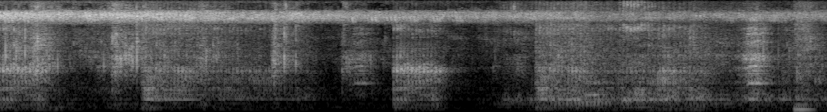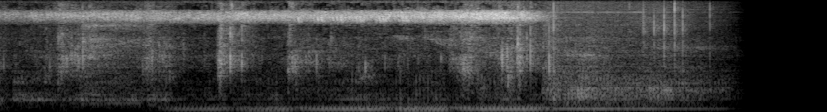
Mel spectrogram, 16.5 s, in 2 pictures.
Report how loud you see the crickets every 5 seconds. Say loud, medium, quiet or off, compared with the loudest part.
loud, medium, loud, off.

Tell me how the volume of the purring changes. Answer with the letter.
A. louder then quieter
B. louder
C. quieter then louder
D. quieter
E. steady
C.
